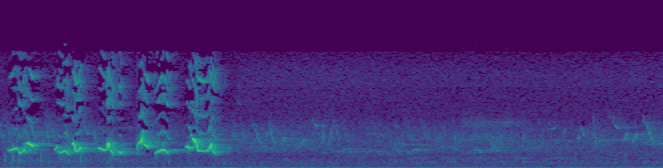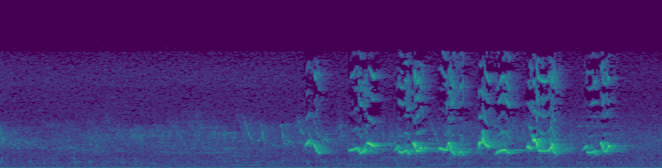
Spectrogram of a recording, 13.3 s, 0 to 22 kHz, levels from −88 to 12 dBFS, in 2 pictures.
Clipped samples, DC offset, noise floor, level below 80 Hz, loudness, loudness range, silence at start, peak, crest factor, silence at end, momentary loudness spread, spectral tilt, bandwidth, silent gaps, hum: under 0.1%; under 0.1%; -50 dBFS; -54 dBFS; -20 LUFS; 12 LU; 0.05 s; -6 dBFS; 22 dB; 0.4 s; 9 LU; 2.5 dB/octave; 16 kHz; none; none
